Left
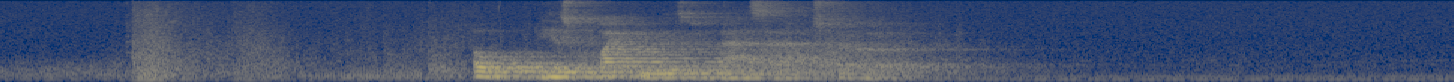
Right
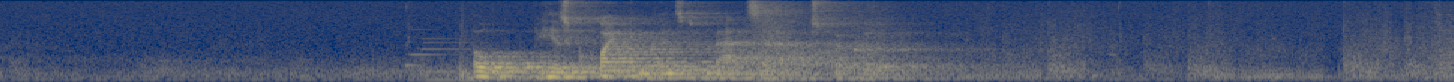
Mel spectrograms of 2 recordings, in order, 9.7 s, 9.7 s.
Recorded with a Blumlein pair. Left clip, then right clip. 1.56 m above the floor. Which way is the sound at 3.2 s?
Straight ahead.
